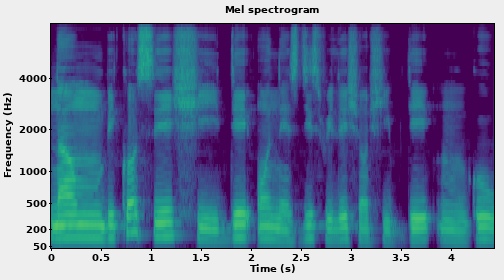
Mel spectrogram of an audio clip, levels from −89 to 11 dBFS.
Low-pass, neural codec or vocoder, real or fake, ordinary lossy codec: none; none; real; none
